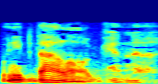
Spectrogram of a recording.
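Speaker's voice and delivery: mock the meek conversational style, voice dropped low; mock soft suggestive. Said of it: "we should be suggestive, not declarative".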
